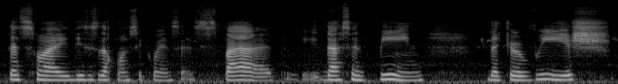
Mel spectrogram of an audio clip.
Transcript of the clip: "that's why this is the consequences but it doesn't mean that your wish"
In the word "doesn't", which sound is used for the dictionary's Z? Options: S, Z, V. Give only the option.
S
